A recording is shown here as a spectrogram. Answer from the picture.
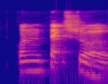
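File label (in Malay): "kontekstual", Malay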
